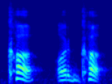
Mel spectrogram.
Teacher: आपकी प्राण वायु शक्ति अधिक लगती है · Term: महाप्राण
